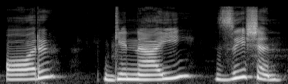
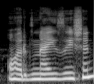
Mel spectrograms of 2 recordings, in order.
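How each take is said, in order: First: organisation drawn out syllable by syllable, very slow; organisation spoken slowly and clearly, ऑर-गे-ना-इ-जे-शन; slow pronunciation demo. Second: Said in the usual way. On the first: Shown as a demonstration. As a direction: stretch every syllable of organisation for learners. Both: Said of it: "यहाँ pronunciation इस तरह लिखा हुआ है".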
